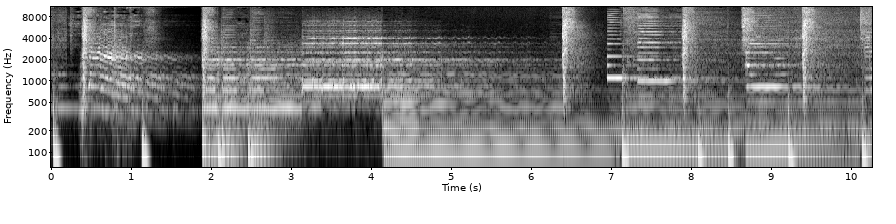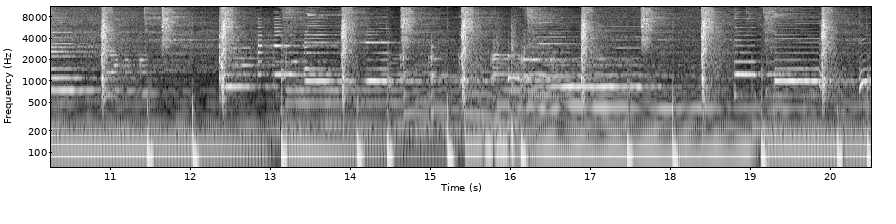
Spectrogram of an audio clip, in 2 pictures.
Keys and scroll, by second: 4.0 ctrl+space.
